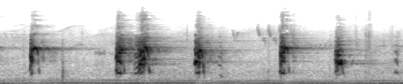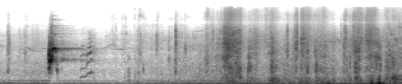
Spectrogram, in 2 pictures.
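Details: An Australian Cattle Dog puppy gives sharp, high barks, singly and in quick pairs, every second or so, during protection training.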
